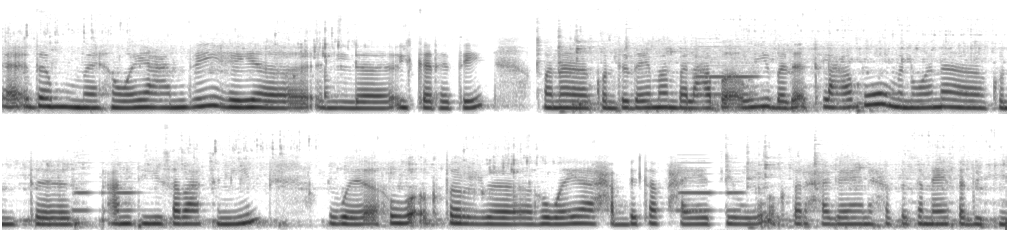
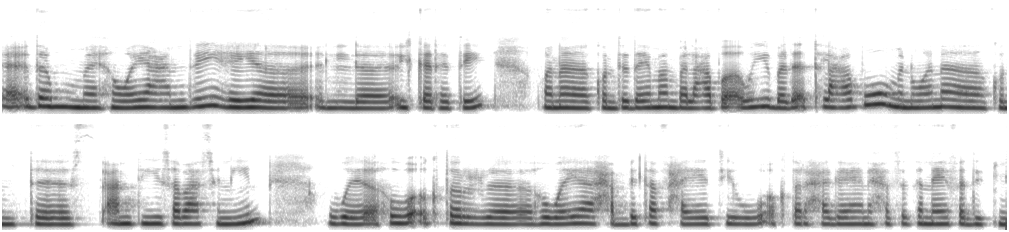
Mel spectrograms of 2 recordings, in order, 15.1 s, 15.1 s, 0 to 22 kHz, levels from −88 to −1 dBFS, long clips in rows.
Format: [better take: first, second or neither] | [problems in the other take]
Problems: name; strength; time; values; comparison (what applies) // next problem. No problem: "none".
second | noise reduction (neural mask model RNNoise)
